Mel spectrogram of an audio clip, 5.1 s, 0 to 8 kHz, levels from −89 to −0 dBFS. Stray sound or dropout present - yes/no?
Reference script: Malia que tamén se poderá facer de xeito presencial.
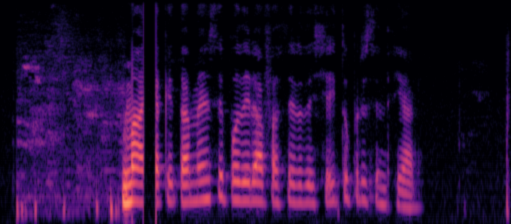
yes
